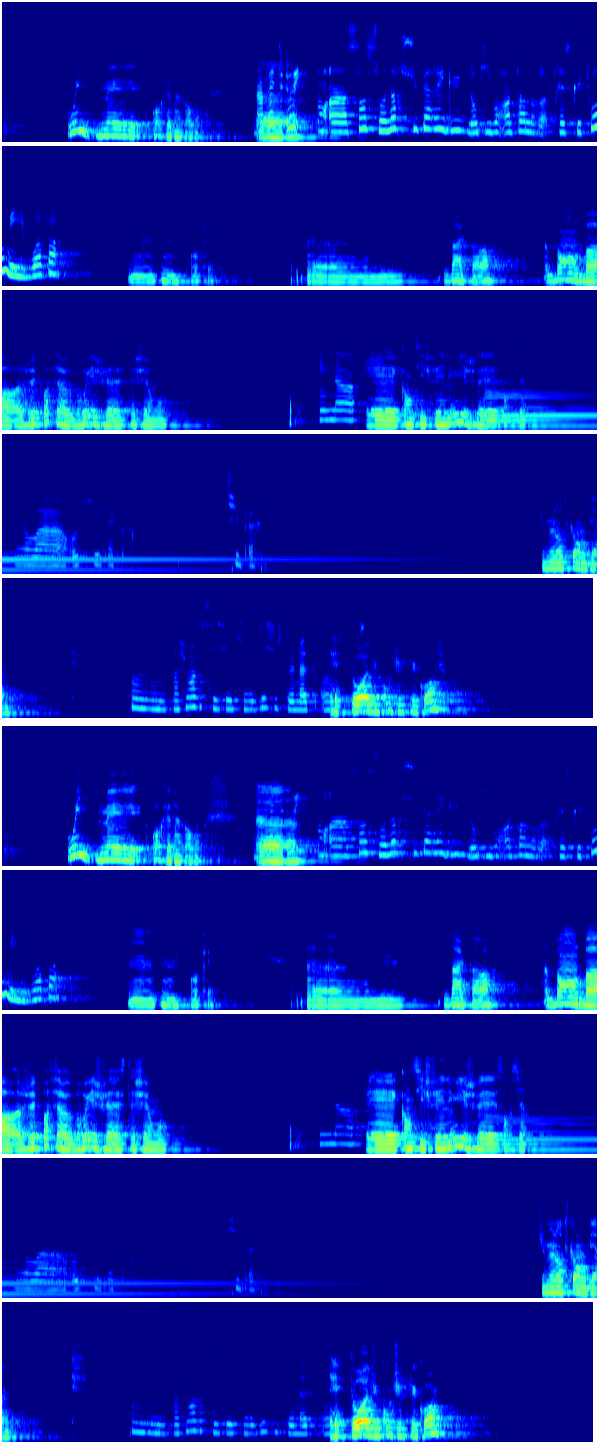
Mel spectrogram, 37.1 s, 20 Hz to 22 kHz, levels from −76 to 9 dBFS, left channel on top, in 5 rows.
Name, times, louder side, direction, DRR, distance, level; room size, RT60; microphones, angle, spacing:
voice 1, 0.8-2.5 3.2-3.7 9.0-9.9 11.2-12.5 13.0-13.6 14.2-17.0 19.4-21.5 29.0-29.9 30.6-30.7 33.8-35.3, right 4 dB, 40° right, 0.4 m, -33 dB
voice 2, 3.2-8.2 18.8-19.6 22.5-23.7 25.1-25.6 31.4-34.0 35.2-35.3, left 5 dB, 65° left, 0.4 m, -46 dB
Guitar, 20.9-26.3, left 3 dB, 20° left, 0.8 m, -50 dB
16.0 x 6.6 x 8.3 m
head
